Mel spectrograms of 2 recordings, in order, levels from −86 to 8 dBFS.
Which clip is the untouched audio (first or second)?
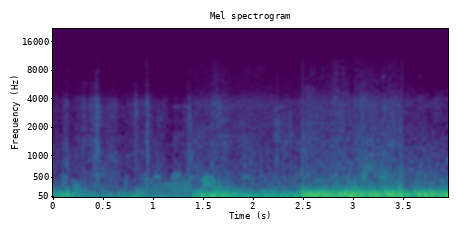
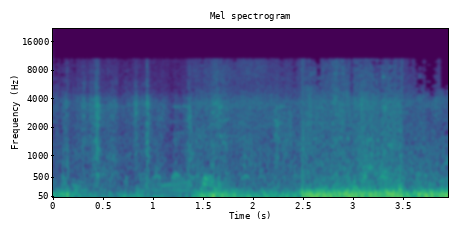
first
